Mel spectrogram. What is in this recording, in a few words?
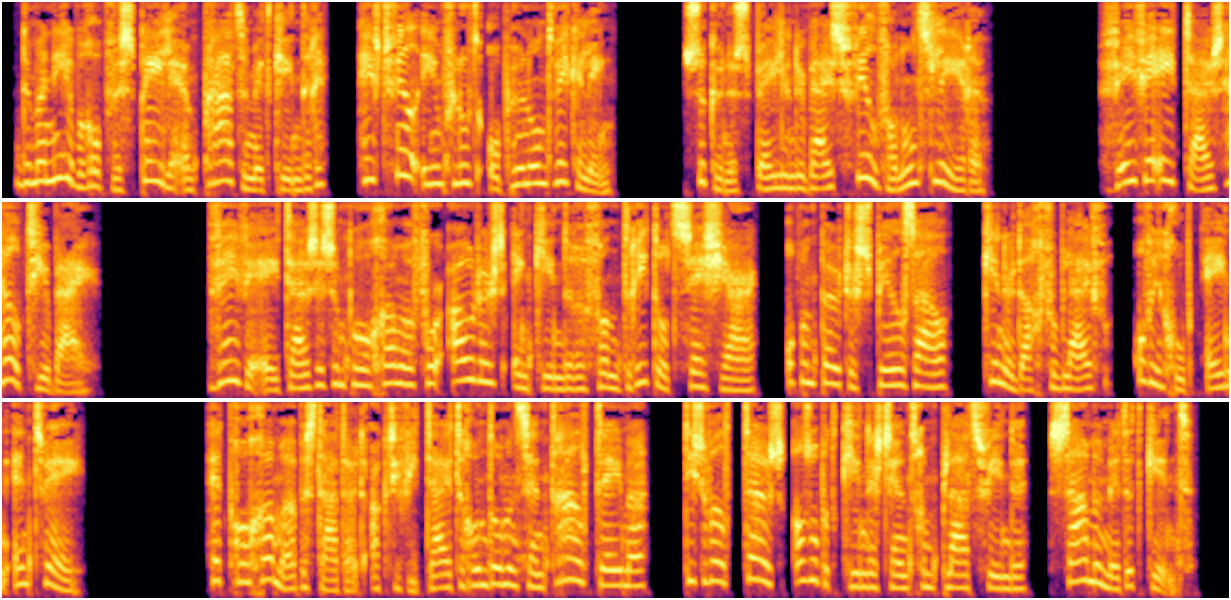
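Dutch, female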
